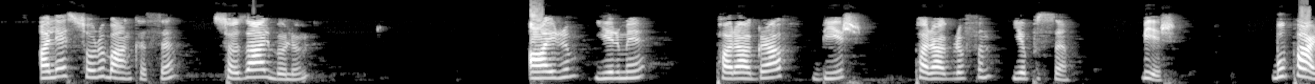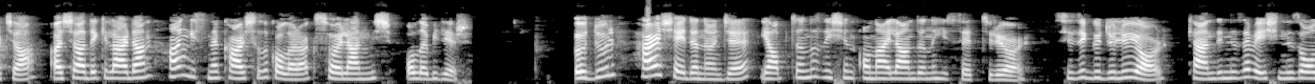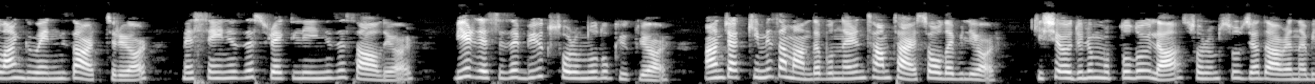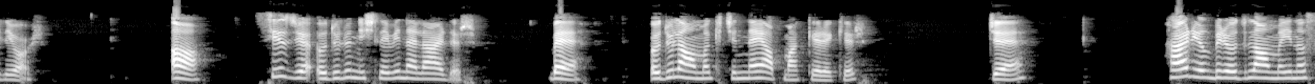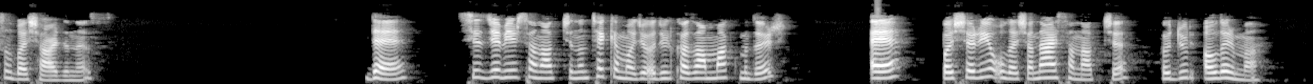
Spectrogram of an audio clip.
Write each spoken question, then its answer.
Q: Bu parça aşağıdakilerden hangisine karşılık olarak söylenmiş olabilir?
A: Cevap A. Sizce ödülün işlevi nelerdir?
